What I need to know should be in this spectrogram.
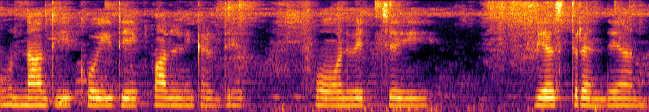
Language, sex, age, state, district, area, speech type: Punjabi, female, 18-30, Punjab, Mansa, rural, spontaneous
